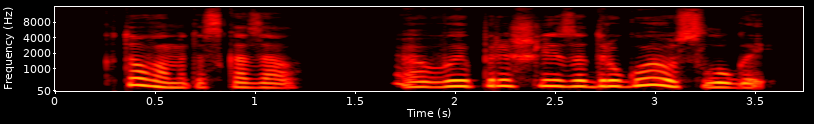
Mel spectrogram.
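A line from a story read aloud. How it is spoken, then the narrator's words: Mumbling. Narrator (Russian): Начинаю мямлить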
